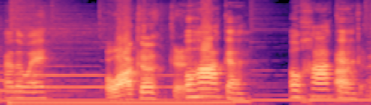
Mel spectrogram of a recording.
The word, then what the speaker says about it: Oaxaca: in San Pablo how do you spell up at that province of Mexico it's pronounced Oaxaca how do you pronounce that give me a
